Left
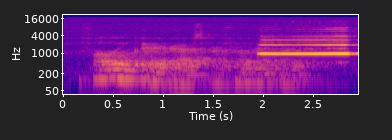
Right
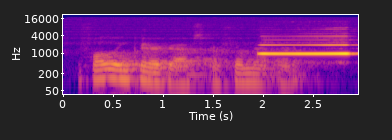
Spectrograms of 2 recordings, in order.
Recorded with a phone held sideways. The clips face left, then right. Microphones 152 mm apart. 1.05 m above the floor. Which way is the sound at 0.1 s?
85° right.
